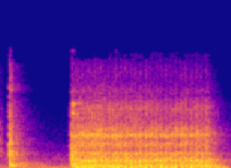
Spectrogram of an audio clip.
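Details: Inherited Briggs & Stratton lawn tractor that stopped running: a short click then about a second of fast buzzing rattle with no firing, abnormal cranking, no start; owner first suspected wiring, hydrolock damage suspected.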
